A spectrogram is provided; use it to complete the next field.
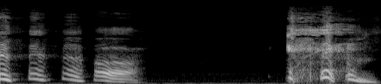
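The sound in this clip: A person coughs and clears their throat: four quick, rough bursts in a row, then a pause and a short, loud vocal sound.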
